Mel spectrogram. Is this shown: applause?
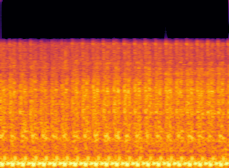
no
